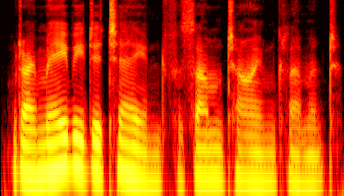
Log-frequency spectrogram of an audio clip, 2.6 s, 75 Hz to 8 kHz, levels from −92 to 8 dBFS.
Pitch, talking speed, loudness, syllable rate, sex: 115 Hz, 210 wpm, -17 LUFS, 5.0 syllables/s, male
